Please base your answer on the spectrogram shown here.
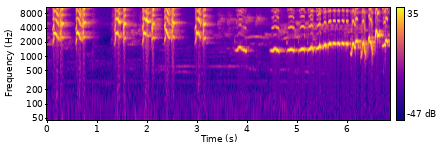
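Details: Song of a white-rumped shama played to goad a rival shama into singing: loud sharp clipped notes, then a long clear whistle sliding upward, followed by a fast rattle of repeated high notes.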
